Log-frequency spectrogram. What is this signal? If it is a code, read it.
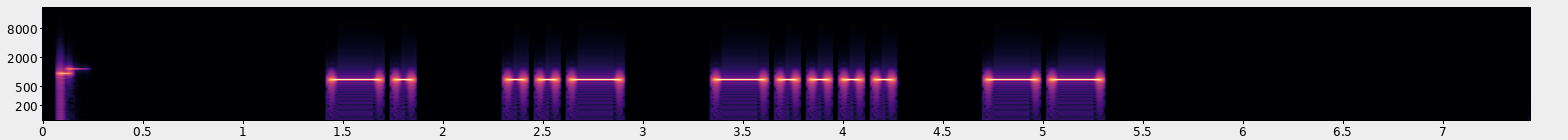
Morse code, heard as a keyed tone, about 15 wpm, spaced as for 11 wpm, 700 Hz. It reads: NU6M
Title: USA Call Signs - 4 Characters - 2x Character Spacing - 15wpm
